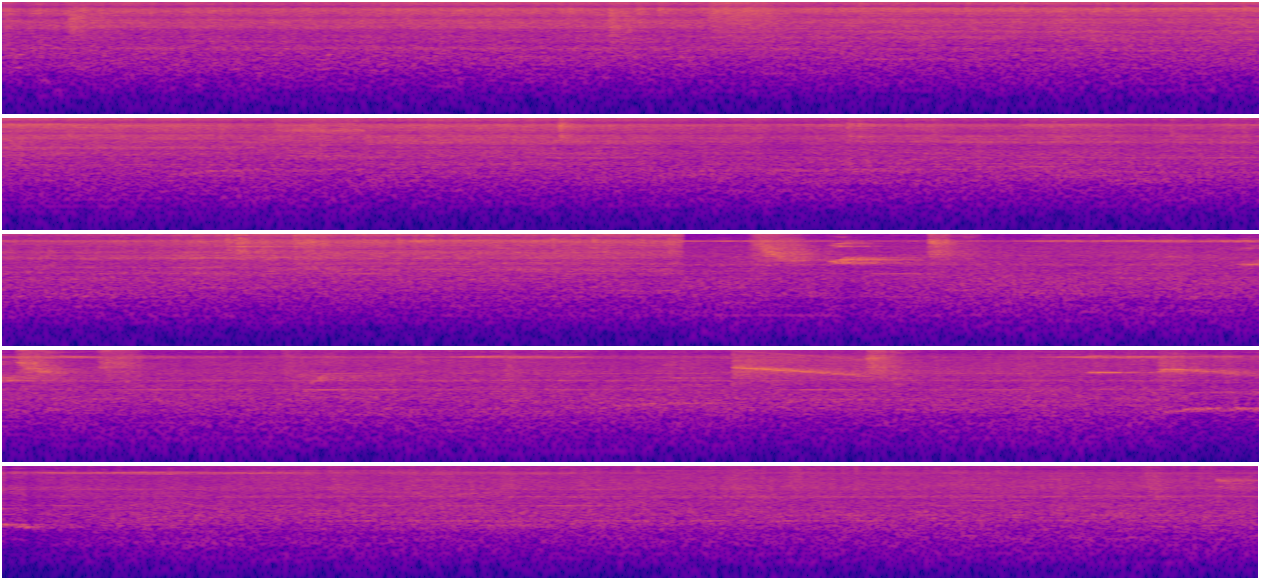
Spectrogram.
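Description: Car assembly-line factory noise: a steady, dense machine din with a few short, high squeals and hisses in the second half.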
